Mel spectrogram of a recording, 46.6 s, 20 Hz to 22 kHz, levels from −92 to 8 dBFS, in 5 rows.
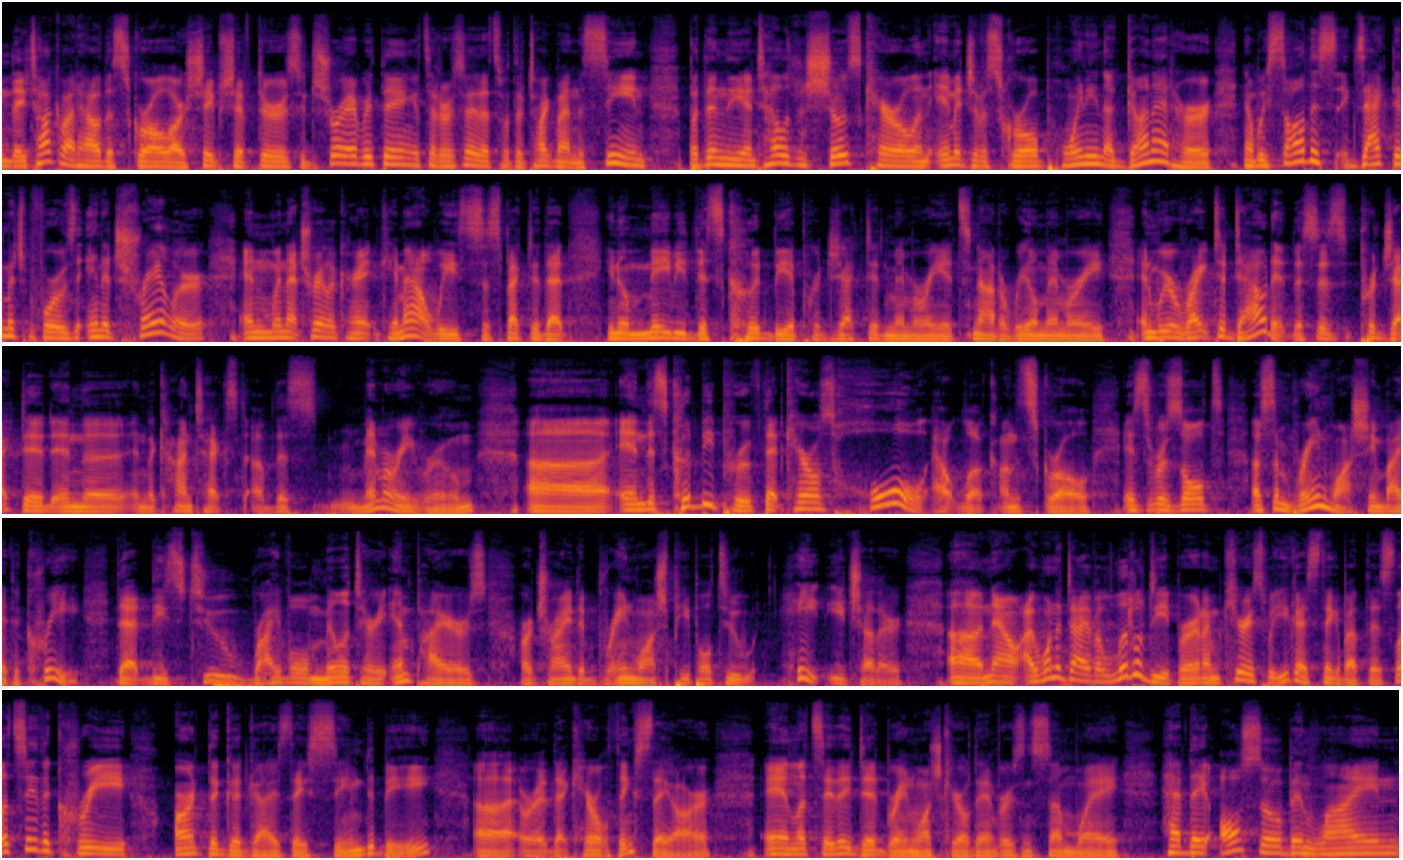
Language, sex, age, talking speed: English, male, 30-49, 235 wpm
